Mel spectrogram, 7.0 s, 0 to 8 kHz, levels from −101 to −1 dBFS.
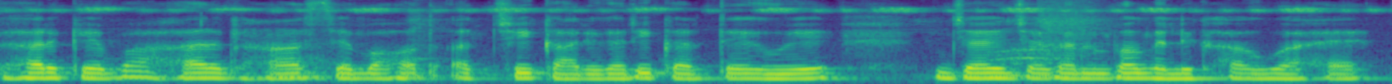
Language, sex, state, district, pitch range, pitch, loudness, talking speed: Hindi, male, Jharkhand, Deoghar, 130-140 Hz, 135 Hz, -17 LUFS, 140 wpm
